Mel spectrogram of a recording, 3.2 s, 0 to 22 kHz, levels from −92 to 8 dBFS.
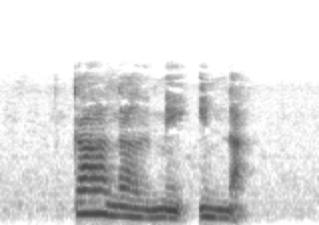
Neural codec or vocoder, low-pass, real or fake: none; 7.2 kHz; real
